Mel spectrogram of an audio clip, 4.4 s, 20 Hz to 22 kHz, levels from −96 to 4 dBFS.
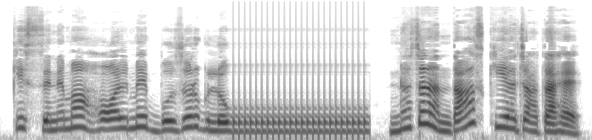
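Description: From 1.75 to 2.77 s a system hang loop replays one 42.7 ms slice 24 times, which fits a 2048-sample buffer, as a 23.4 Hz machine-gun rattle. Unlike a dropout or jittery stutter, every repeat is identical, and about a second of speech is lost.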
